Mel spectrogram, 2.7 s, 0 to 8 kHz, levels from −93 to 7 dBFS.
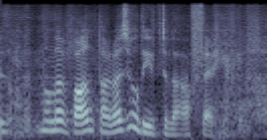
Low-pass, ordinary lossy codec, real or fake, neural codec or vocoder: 7.2 kHz; none; fake; codec, 16 kHz, 0.3 kbps, FocalCodec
